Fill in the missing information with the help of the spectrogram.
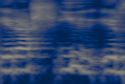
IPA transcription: ɪr ˈɐʃ iː ˈɪr

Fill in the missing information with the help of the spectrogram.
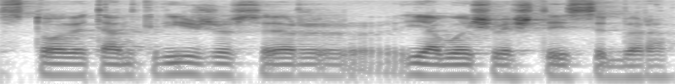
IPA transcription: ˈstoːʋʲɪ tʲɛn ˈkrʲiːʒʲʊs ɪr ˈjiɛ ˈbʊʋoː ɪʃʲʋʲɛˈʃʲtʲɪ iː ˈsʲɪbʲɪrɐ

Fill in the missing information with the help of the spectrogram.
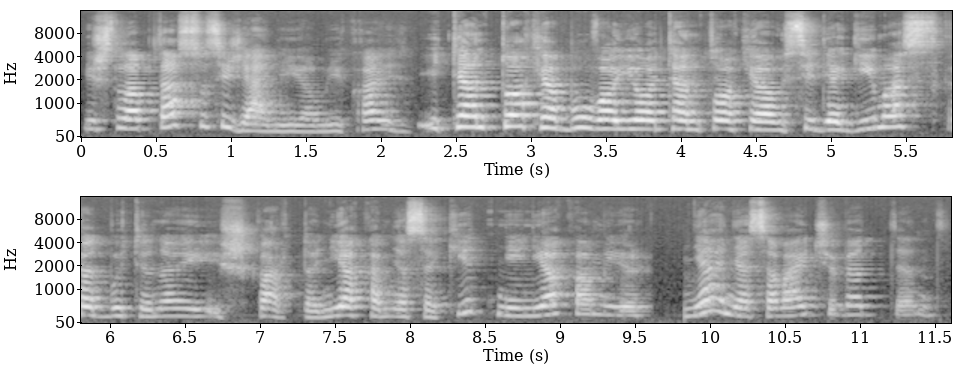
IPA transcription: ɪr slˠɐpˈtɐ sʊsʲɪˈʒʲænʲɪjoːm ɪ ˈkɑː ɪ ˈtʲɛn ˈtoːkʲɛ ˈbuːʋoː ˈjoː tʲɛn ˈtoːkʲɛ ʊʃʲsʲɪdʲɛˈɡʲiːmɐs kɐt buːtʲɪˈnɐɪ ɪʃ ˈkɐrtoː ˈnʲiɛkɐm nʲɛsɐˈkʲiːt nʲeː ˈnʲiɛkɐm ɪr ˈnʲɛ nʲɛ sɐˈʋɐɪt͡ʃʲuː ˈbʲɛt tʲɛn

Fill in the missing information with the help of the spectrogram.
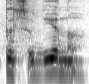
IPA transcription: pɐsoːˈdʲɪnoː

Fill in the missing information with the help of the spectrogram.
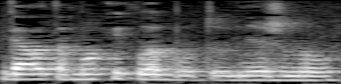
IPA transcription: ɡɐlˠ tɐ moːkʲiːkˈlˠɐ ˈbuːtuː nʲɛʒʲɪˈnɐʊ

